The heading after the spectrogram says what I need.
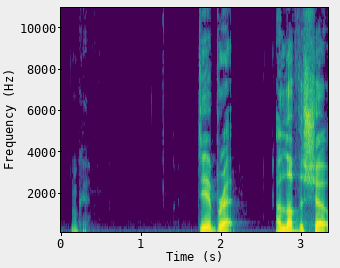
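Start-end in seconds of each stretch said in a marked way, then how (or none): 1.7-3.4 put-on, sing-song English accent. Reading aloud a mailed letter on the show, in an English accent. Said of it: "should I do this in like an English accent?".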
